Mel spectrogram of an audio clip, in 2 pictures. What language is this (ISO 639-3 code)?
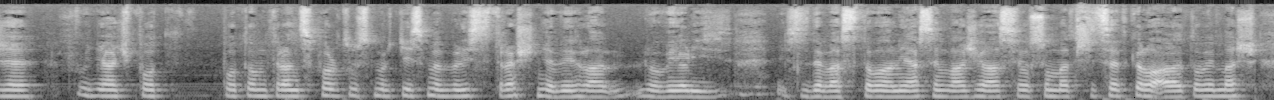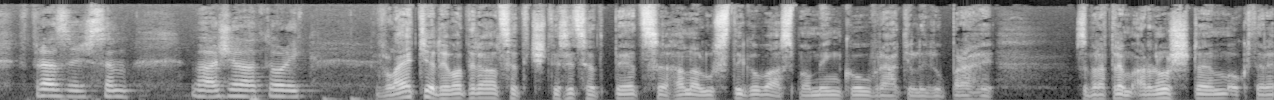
ces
